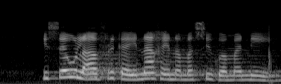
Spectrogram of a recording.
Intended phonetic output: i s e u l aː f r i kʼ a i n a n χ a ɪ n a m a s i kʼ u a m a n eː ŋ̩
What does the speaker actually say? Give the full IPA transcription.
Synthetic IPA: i s e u l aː f r i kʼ a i n a χ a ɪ n a m a s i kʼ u a m a n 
